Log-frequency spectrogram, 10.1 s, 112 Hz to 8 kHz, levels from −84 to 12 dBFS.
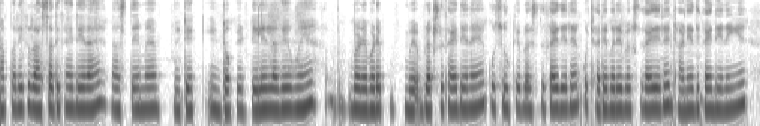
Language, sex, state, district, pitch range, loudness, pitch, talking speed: Hindi, female, Bihar, Darbhanga, 200-215 Hz, -27 LUFS, 205 Hz, 265 wpm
